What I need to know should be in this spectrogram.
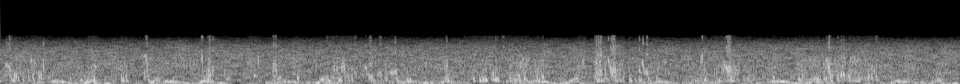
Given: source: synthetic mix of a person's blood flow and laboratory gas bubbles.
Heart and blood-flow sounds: Doppler ultrasound of blood flow; precordium
0.00-0.53 s: bubbles
0.68-0.99 s: bubbles
1.11-1.32 s: bubbles
1.41-1.62 s: bubbles
1.69-1.78 s: bubbles
1.99-2.20 s: bubbles
2.23-2.33 s: bubbles
2.47-2.62 s: bubbles
2.70-2.84 s: bubbles
2.94-3.03 s: bubbles
3.27-4.16 s: bubbles
4.41-4.53 s: bubbles
4.65-5.46 s: bubbles
5.77-5.87 s: bubbles
5.92-6.63 s: bubbles
6.99-7.56 s: bubbles
7.71-7.77 s: bubbles
7.95-8.81 s: bubbles
From the record:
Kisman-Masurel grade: 333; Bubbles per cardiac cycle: rolling drumbeat, 9 or more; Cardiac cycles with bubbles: 50 to 99%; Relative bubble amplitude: loud (0.450 to 0.775); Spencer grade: 3 (all of the cardiac periods contain showers or single bubble signals, but not dominating or overriding the cardiac motion signals); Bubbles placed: anywhere in the cardiac cycle

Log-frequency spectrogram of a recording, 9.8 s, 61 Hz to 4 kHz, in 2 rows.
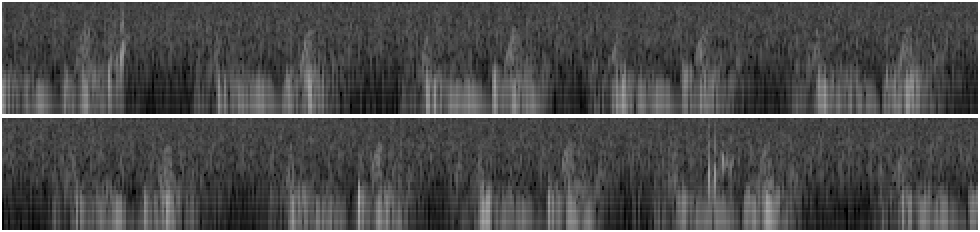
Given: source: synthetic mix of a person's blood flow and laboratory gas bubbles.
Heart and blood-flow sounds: Doppler ultrasound of blood flow; precordium
0.50-0.65 s: bubbles
8.39-8.55 s: bubbles
From the record:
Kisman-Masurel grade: 123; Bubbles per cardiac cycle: 1 to 2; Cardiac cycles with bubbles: 10 to 50%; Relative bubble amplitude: loud (0.450 to 0.775); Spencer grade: 2 (many but less than half of the cardiac periods contain bubble signals, singularly or in groups); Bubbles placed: only in the low amplitude regions of the cardiac cycle

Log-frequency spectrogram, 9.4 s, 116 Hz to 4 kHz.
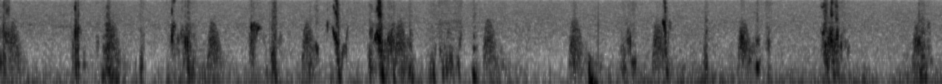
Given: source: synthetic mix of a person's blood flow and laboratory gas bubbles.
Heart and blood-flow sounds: Doppler ultrasound of blood flow; subclavian vein
0.00-0.11 s: bubbles
0.70-0.86 s: bubbles
0.95-1.20 s: bubbles
1.38-1.44 s: bubbles
1.67-1.97 s: bubbles
2.48-2.82 s: bubbles
3.07-3.19 s: bubbles
3.23-3.50 s: bubbles
3.67-4.14 s: bubbles
4.27-4.62 s: bubbles
4.70-4.81 s: bubbles
5.71-5.77 s: bubbles
6.20-6.37 s: bubbles
6.61-6.71 s: bubbles
7.03-7.09 s: bubbles
7.39-7.72 s: bubbles
8.20-8.50 s: bubbles
9.15-9.33 s: bubbles
From the record:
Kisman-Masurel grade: 242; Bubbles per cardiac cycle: several, 3 to 8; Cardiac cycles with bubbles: 100%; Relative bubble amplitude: moderate (0.250 to 0.450); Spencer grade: 3 (all of the cardiac periods contain showers or single bubble signals, but not dominating or overriding the cardiac motion signals); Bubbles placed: anywhere in the cardiac cycle

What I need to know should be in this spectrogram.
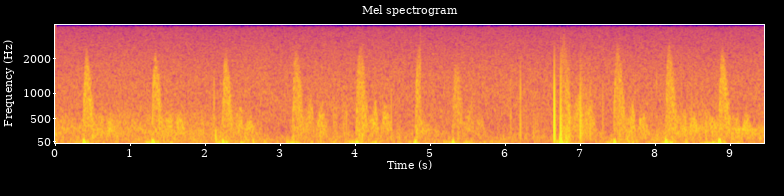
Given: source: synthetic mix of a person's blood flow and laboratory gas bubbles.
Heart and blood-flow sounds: Doppler ultrasound of blood flow; subclavian vein
no bubbles
From the record:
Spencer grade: 0 (complete lack of bubble signals)

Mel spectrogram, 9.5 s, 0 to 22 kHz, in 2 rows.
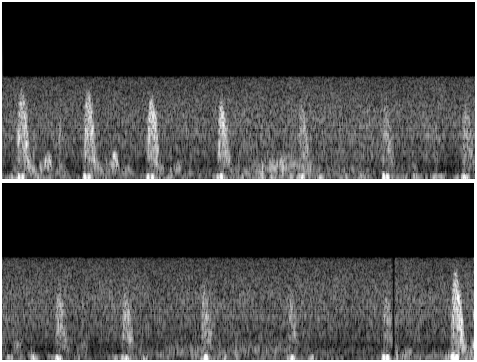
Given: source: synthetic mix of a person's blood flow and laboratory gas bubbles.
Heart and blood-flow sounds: Doppler ultrasound of blood flow; subclavian vein
9.42-9.46 s: bubbles
From the record:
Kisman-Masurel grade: 211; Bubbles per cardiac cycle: several, 3 to 8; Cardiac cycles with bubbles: 1 to 10%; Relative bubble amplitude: barely perceptible (0.100 to 0.250); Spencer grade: 1 (occasional bubble signal discernible with the cardiac motion signal, with majority of cardiac periods free of bubbles); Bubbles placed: anywhere in the cardiac cycle

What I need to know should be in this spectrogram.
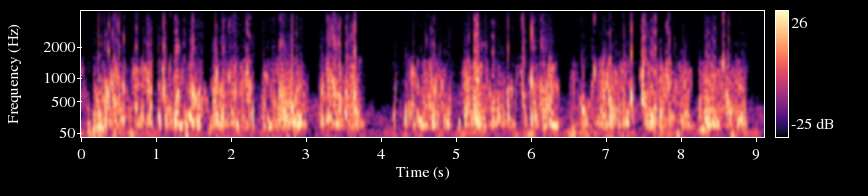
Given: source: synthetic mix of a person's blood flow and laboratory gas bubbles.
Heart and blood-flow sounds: Doppler ultrasound of blood flow; subclavian vein
0.14-0.96 s: bubbles
1.00-1.65 s: bubbles
1.71-2.33 s: bubbles
2.41-3.03 s: bubbles
3.15-3.79 s: bubbles
4.15-4.97 s: bubbles
5.01-6.40 s: bubbles
6.54-8.15 s: bubbles
8.21-8.90 s: bubbles
From the record:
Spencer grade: 4 (maximum detectable bubble signal sounding continuously throughout systole and diastole of every cardiac period, and overriding the amplitude of the normal cardiac signals); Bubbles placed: anywhere in the cardiac cycle

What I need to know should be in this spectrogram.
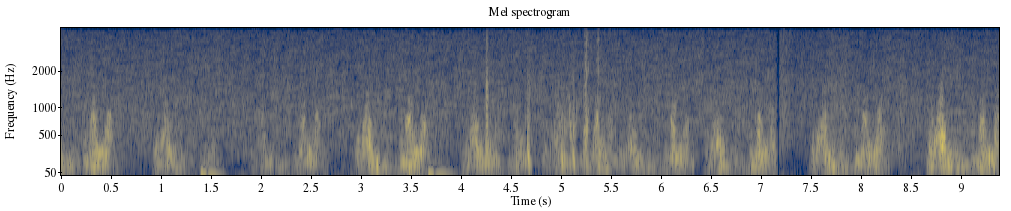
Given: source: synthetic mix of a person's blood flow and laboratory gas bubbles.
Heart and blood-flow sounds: Doppler ultrasound of blood flow; precordium
4.21-4.40 s: bubbles
4.62-4.73 s: bubbles
4.95-5.30 s: bubbles
5.33-5.42 s: bubbles
From the record:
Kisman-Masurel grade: 212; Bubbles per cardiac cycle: several, 3 to 8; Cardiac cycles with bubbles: 1 to 10%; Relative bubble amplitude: moderate (0.250 to 0.450); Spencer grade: 1 (occasional bubble signal discernible with the cardiac motion signal, with majority of cardiac periods free of bubbles); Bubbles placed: anywhere in the cardiac cycle

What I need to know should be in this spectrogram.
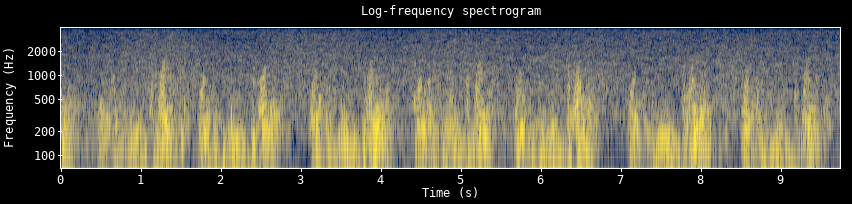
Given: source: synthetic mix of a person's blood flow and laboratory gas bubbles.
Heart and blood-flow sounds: Doppler ultrasound of blood flow; precordium
1.46-1.62 s: bubbles
2.08-2.17 s: bubbles
3.96-4.07 s: bubbles
4.38-4.46 s: bubbles
From the record:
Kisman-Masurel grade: 122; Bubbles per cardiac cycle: 1 to 2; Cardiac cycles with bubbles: 10 to 50%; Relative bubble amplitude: moderate (0.250 to 0.450); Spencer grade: 2 (many but less than half of the cardiac periods contain bubble signals, singularly or in groups); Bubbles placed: anywhere in the cardiac cycle

